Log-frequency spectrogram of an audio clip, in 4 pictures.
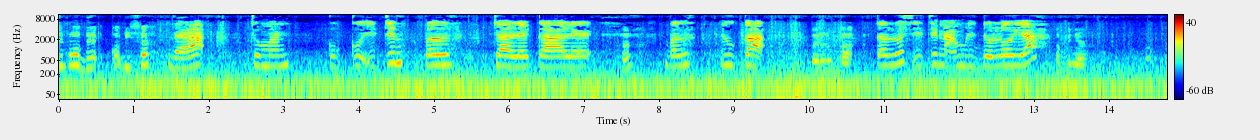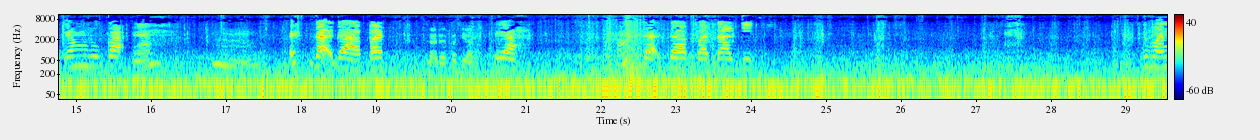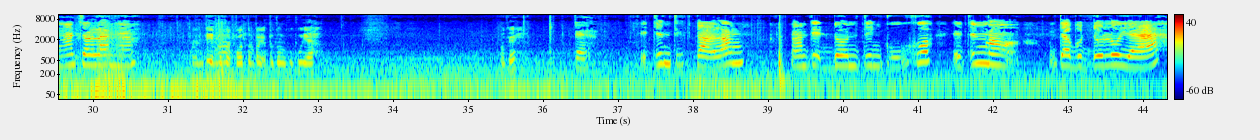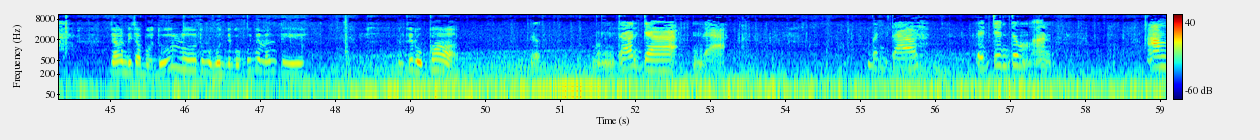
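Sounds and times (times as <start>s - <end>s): car road and engine noise: 0.0s - 59.0s
child's voice: 1.3s - 13.6s, 14.5s - 21.2s, 22.0s - 24.4s, 28.9s - 33.0s, 36.3s - 44.6s, 50.4s - 53.6s, 55.0s - 58.0s, 58.7s - 59.0s.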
